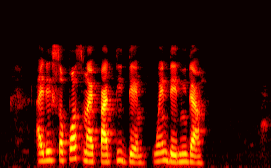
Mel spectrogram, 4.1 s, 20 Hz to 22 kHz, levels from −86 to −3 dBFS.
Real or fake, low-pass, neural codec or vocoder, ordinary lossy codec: real; 7.2 kHz; none; none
